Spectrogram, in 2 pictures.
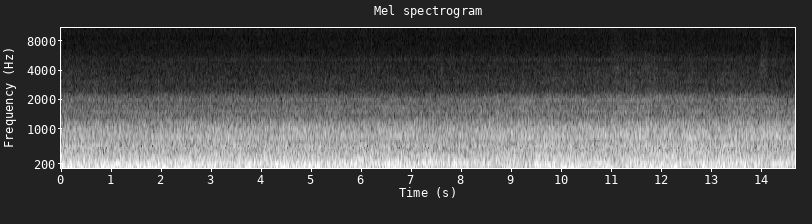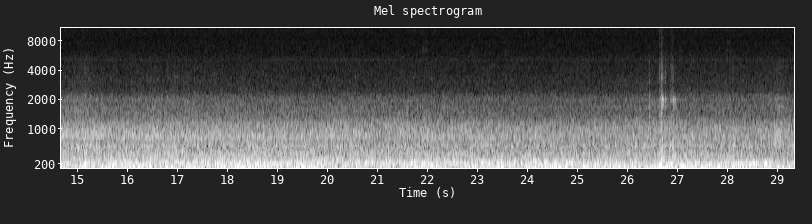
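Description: Steady road and tyre noise of a car driving on a snow-covered road, heard from inside the cabin. Near the end there is a single brief knock.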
